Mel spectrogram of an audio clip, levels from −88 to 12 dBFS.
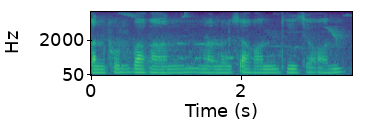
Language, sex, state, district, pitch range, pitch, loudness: Chakma, female, Tripura, Dhalai, 150-160 Hz, 155 Hz, -21 LUFS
